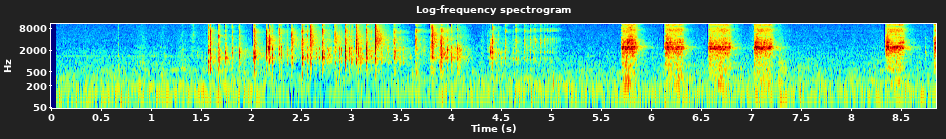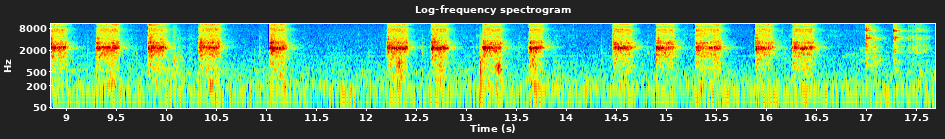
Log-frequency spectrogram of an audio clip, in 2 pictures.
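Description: Aerosol spray-paint can shaken, its mixing ball rattling rapidly for about three seconds, then sprayed in short hissing bursts about twice a second, in groups of four or five.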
